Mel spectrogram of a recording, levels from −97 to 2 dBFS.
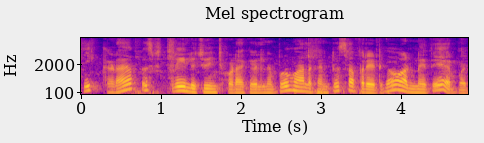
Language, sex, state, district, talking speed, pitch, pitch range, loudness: Telugu, male, Andhra Pradesh, Anantapur, 125 wpm, 135 Hz, 120-180 Hz, -17 LUFS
